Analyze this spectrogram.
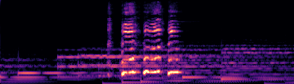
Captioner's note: fake crying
